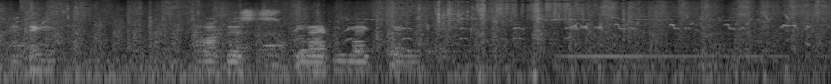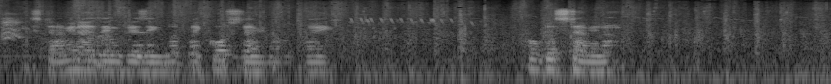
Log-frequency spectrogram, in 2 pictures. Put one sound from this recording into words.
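Footsteps crunch over grass and loose stones.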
